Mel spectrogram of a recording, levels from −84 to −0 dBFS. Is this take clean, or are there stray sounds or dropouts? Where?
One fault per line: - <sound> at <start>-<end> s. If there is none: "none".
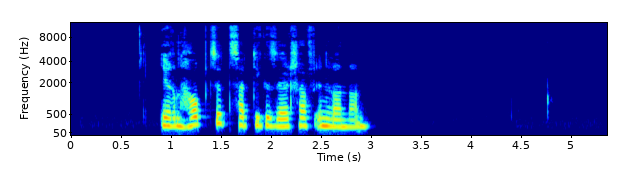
none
